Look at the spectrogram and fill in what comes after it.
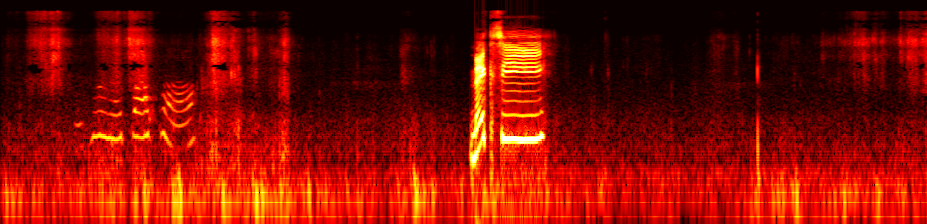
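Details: Pembroke Welsh Corgi. A Pembroke Welsh Corgi lets out a single loud bark, high-pitched and ringing, lasting under a second. Before it come soft, wavering voice-like sounds, and faint rustling or footsteps are heard in the background.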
